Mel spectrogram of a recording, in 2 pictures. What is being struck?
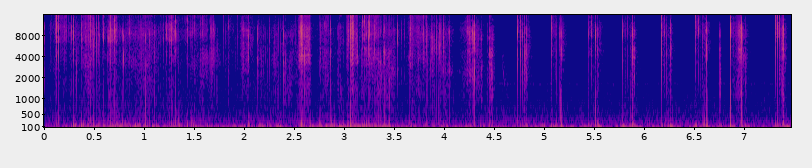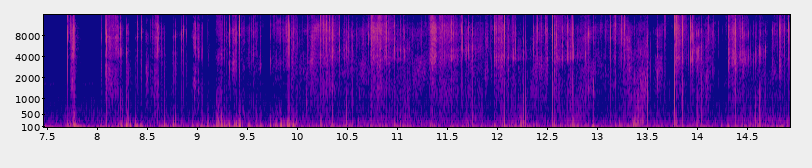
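Solid glass globe paperweight.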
